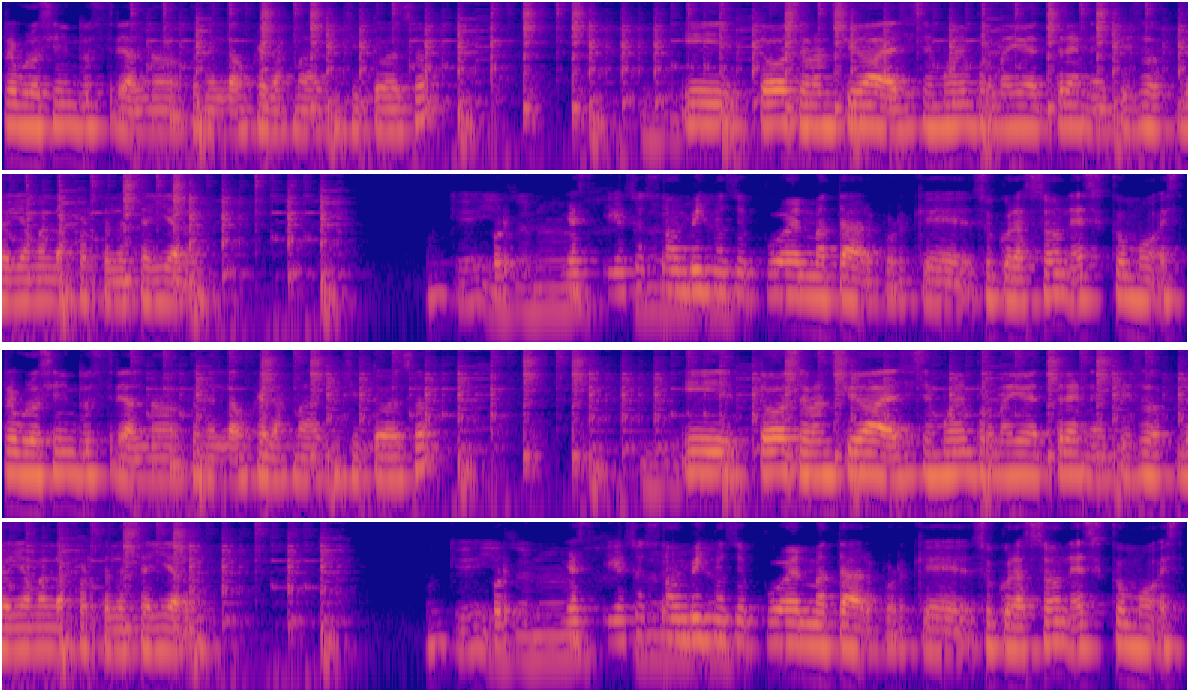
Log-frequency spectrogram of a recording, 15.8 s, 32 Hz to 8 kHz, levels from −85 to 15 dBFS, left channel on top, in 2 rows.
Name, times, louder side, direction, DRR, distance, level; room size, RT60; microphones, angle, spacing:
voice 1, 0.0-2.9 4.5-9.3 11.2-11.3 11.6-15.8, right 1 dB, 10° right, 0.6 m, -29 dB
sound 1, 0.8-10.2, left 2 dB, 10° left, 1.9 m, -37 dB
voice 2, 4.2-4.9 10.7-12.7, right 2 dB, 45° right, 4.5 m, -43 dB
8.1 x 5.1 x 4.8 m
head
